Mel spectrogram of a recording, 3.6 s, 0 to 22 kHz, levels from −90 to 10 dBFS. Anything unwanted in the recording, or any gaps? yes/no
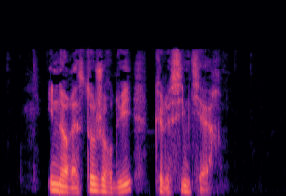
no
